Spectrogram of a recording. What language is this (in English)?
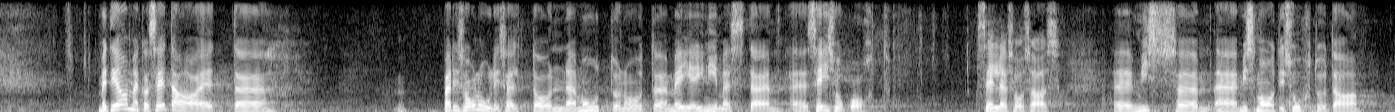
Estonian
